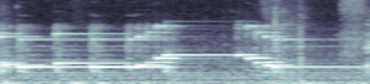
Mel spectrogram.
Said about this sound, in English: That doorbell is something else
